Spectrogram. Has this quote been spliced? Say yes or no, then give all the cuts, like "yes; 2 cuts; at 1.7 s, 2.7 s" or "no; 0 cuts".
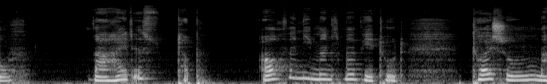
no; 0 cuts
